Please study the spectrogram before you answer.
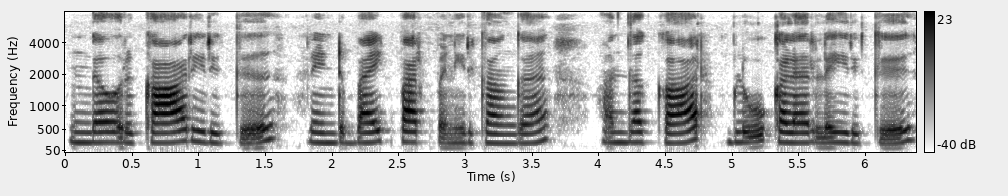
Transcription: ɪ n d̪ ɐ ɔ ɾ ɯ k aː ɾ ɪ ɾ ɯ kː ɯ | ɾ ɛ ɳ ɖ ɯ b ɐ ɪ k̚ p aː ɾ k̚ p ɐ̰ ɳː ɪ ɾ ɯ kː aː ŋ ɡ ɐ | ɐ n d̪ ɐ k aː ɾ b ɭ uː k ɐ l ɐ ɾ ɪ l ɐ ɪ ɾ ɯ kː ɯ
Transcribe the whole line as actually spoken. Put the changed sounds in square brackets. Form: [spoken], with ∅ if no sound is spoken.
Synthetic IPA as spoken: ɪ n d̪ ɐ ɔ ɾ ɯ k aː ɾ ɪ ɾ ɯ kː ɯ | ɾ ɛ ɳ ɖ ɯ b ɐ ɪ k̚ p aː ɾ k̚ p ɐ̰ ɳː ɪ ɾ ɯ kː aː ŋ ɡ ɐ | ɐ n d̪ ɐ k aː ɾ b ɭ uː k ɐ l ɐ ɾ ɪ l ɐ ɪ ɾ ɯ kː ɯ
